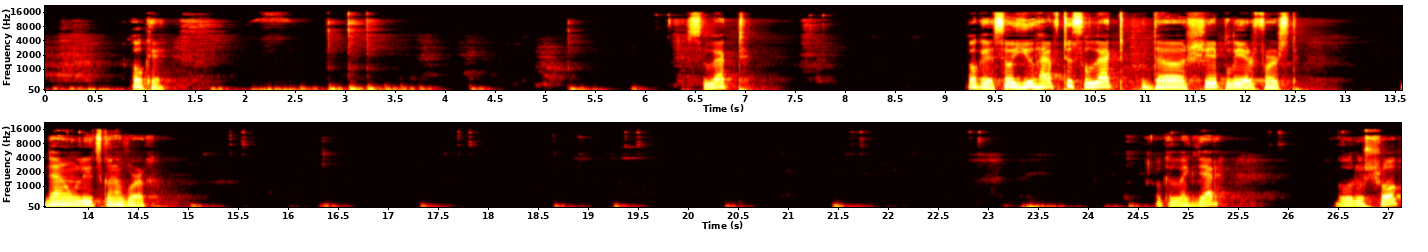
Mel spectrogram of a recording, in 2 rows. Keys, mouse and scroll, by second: 0.2 ctrl+z, 1.6 ctrl+z, 6.1 click, 7.6 click, 13.7 click, 15.3 shift+click, 17.6 shift+click, 19.3 shift+click, 21.6 shift+click, 24.7 click, 25.7 click, 26.4 click.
